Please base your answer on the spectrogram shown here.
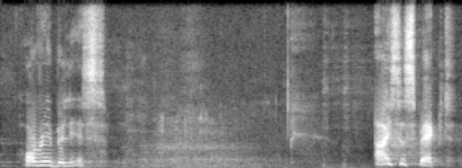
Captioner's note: crowd chuckling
